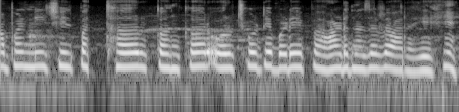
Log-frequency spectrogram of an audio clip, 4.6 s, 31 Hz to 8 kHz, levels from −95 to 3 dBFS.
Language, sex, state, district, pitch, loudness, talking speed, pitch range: Hindi, female, Uttar Pradesh, Saharanpur, 285 Hz, -14 LUFS, 155 wpm, 270-295 Hz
